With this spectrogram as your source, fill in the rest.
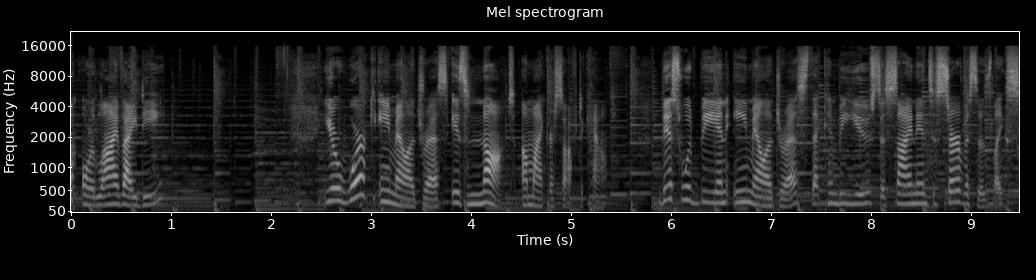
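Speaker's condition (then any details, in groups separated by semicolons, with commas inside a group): No condition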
